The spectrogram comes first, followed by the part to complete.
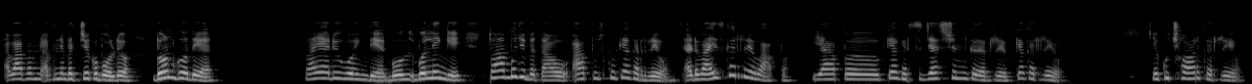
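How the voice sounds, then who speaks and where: A woman's voice: a little high, expressive, fairly quick, a little mellow, dull audio. A woman teaching an English grammar class online, explaining step by step and checking in with her students.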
